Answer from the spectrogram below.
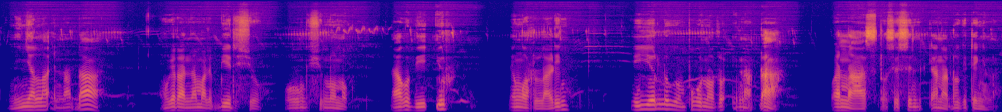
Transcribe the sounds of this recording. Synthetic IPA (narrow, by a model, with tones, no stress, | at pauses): ni˦ɲa˦la˦ʔi˨na˨da˦˨ | m˨ɡi˦ɾa˨ɲa˦ma˨le˨bi˦e˦ti˨ʃo˨ | o˨˦ŋɡi˦ʃṵ˦no˦nu˨k̚ | n˨a˨˦ko˦bi˨˦ju˦ɾ | ni˦ŋɔ˨ɾla˨ɾi˦n | ni˦jo˦lːo˦ɡo˨m˨pu˦ku˦no˨ɾo˦i˨na˨da˦˨ | wa˦na˨sto̰˨se˦si˦nla˦na˨do˦ki˦te˦ŋi˨no̰˨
